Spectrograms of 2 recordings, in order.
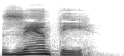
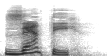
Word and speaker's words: Xanthe: It's spelled X-A-N-T-H-E and pronounced Xanthi. – Wow. – I kind of like that name. – It is kind of cool. – Xanthi.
